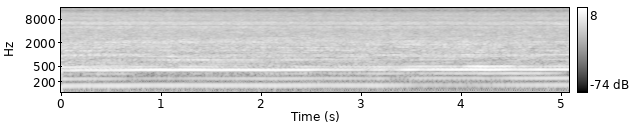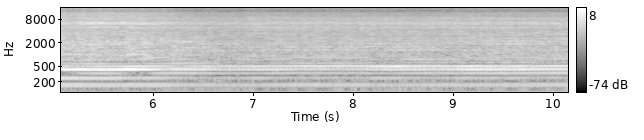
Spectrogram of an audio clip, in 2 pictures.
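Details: Doge's JDM Honda K24A engine, first start after install, IACV coolant line not yet connected: strong smooth four-cylinder note holding steady then pulling up cleanly, no knocks or rattles; sounds healthy, throttle cable tight.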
